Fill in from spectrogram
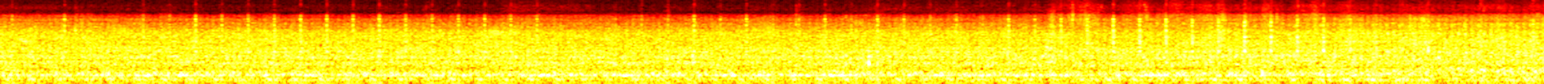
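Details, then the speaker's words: Diesel motorhome engine at steady idle with a faint light valve tapping under the clatter; owner suspects a valve sticking in its guide so the piston strikes it repeatedly, and on removal finds a wrong valve stem seal fitted. "I think we can hear it. The tapping of that valve."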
